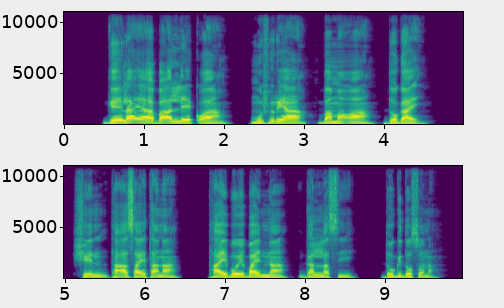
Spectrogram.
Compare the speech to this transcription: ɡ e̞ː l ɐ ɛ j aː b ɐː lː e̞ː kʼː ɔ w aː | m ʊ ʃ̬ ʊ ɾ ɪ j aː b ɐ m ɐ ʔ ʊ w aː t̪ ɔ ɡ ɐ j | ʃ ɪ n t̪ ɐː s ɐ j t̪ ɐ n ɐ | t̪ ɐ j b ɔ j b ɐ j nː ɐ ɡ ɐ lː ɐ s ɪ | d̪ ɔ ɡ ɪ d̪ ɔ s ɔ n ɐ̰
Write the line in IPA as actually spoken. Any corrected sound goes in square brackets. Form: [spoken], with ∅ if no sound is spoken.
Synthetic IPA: ɡ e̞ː l ɐ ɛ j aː b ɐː lː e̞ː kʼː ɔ w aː | m ʊ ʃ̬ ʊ ɾ ɪ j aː b ɐ m ɐ ʔ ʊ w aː [d̪] ɔ ɡ ɐ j | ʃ ɪ n t̪ ɐː s ɐ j t̪ ɐ n ɐ | t̪ ɐ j b ɔ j b ɐ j nː ɐ ɡ ɐ lː ɐ s ɪ | d̪ ɔ ɡ ɪ d̪ ɔ s ɔ n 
